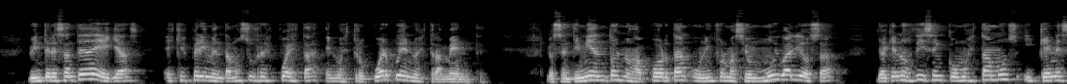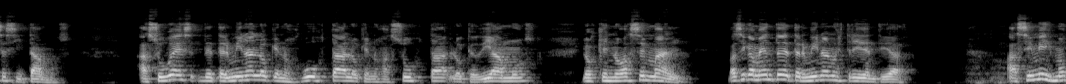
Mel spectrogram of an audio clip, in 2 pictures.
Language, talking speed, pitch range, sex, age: Spanish, 165 wpm, 140-180 Hz, male, 20-39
